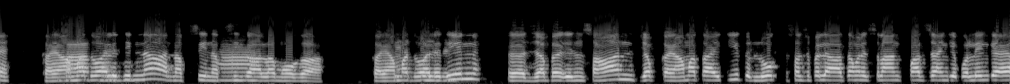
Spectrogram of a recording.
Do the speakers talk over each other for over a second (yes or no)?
no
